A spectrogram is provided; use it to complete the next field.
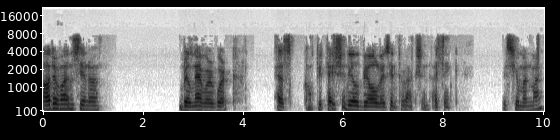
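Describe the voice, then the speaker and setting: Speaking with a strong non-native accent, a man talks at a fairly slow pace and fairly high pitch, with ordinary pitch variation and long, frequent pauses. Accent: foreign accent, self-described strong. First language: not English. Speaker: professor. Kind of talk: lecture.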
